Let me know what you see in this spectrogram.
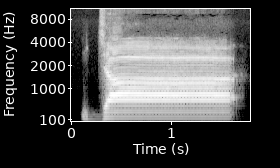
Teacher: খাড়া জবর আলিফ মাদ্দার মত এক আলিফ পরিমাণ টান দিয়ে পড়তে হবে।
